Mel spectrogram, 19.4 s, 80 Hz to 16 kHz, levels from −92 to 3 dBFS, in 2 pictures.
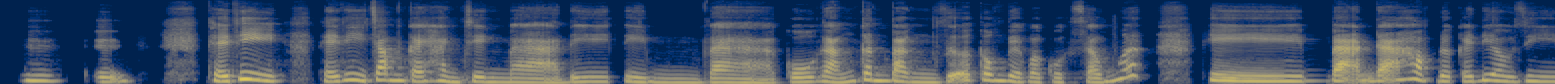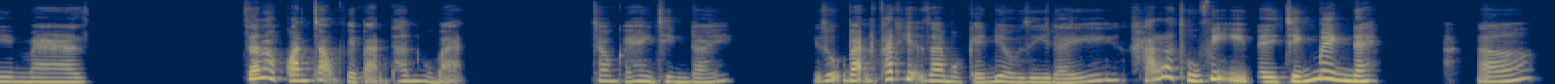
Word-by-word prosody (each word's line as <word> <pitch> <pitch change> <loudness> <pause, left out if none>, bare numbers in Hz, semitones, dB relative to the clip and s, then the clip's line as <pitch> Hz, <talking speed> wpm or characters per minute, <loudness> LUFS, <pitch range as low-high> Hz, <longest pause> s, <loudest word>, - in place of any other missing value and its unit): Ừ, 245 - +1 0.4
ừ. 195 - -2 0.6
Thế 220 -3 +5
thì 260 -8 +6 0.2
thế 205 - +1
thì 265 0 +2
trong 265 -2 +3
cái 210 -4 +1
hành 220 -3 -1
trình 185 -3 -1
mà 175 -2 0
đi 200 +2 -2
tìm 175 -5 -3
và 160 -3 0
cố 185 +2 +1
gắng 200 -1 +1
cân 250 -4 +2
bằng 185 -5 +1
giữa 170 - +1
công 260 -3 +2
việc 205 -5 0
và 190 -1 -2
cuộc 175 -1 -8
sống 175 - -2
á, 435 - +2 0.5
thì 130 - +3 0.2
bạn - - +5
đã - - +5
học 275 -4 +1
được 220 - +1
cái 210 - -1
điều 230 -3 0
gì 205 -1 -3
mà 190 -1 -4 1.0
rất - - +6
là 365 - +2
quan 245 - +3
trọng 275 - 0
về 185 - -4
bản - - -5
thân 230 +1 -3
của 220 - -7
bạn - - -7 0.8
trong 230 -4 -4
cái 215 -1 -6
hành 220 -2 -1
trình 195 -3 -5
đấy? 185 +7 -8 0.5
Ví - - -9
dụ - - -1
bạn - - +1
phát 315 +1 0
hiện 310 -7 0
ra 235 0 +1
một 205 -3 -5
cái 180 -1 -4
điều 190 -2 -3
gì 180 0 -3
đấy 195 +11 -4
khá - - -3
là 405 - +3
thú 245 -4 +2
vị 320 -1 +3
về 195 -1 +1
chính 220 +6 +4
mình 310 -7 +5
này? 225 +1 +3 0.6
Đó. 235 +11 -2
210 Hz, 210 wpm, -24 LUFS, 185-240 Hz, 1.0 s, thì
